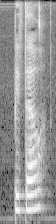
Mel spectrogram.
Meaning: bag, sack (flexible container)
- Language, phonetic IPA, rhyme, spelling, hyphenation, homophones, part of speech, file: Czech, [ˈpɪtɛl], -ɪtɛl, pytel, py‧tel, Pytel, noun, Cs-pytel.ogg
